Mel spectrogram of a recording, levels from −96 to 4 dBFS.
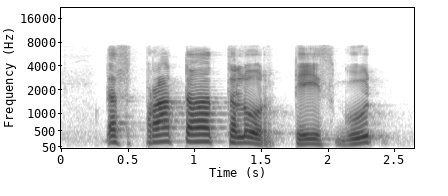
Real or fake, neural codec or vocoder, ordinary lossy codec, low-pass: real; none; none; 7.2 kHz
